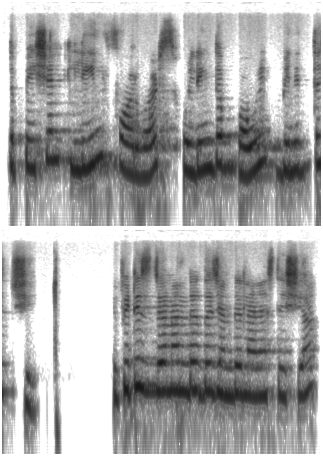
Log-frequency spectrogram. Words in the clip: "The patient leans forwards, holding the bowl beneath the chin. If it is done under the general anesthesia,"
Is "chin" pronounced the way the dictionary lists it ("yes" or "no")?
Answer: no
